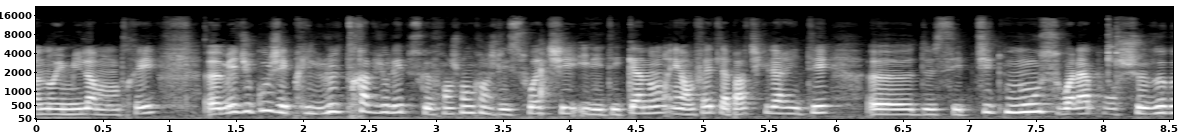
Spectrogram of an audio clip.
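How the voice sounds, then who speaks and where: A woman in her late twenties, vlogging at home by a window, chatty and enthusiastic with many fillers. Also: medium pitch. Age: 20s. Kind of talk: casual haul vlog.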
